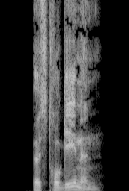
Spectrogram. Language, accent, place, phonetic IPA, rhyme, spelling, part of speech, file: German, Germany, Berlin, [œstʁoˈɡeːnən], -eːnən, Östrogenen, noun, De-Östrogenen.ogg
- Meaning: dative plural of Östrogen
